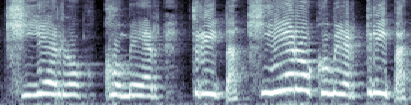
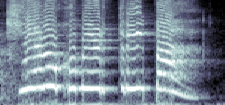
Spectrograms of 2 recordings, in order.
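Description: First: Put-on spoiled boy's demand, climbing; boy chanting his demand, getting louder; rising demand. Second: Much higher, louder shrieked demand; the tantrum peaks in a shriek; boy's demand peaking in a high shriek. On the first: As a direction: chant it louder and higher each time. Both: A narrator's reading. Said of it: "el hijo grita".

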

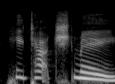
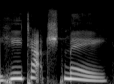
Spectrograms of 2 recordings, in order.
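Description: First: High, loud yell stressing me, "He touched ME!"; retold yell. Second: High, loud yell stressing he, "HE touched me!"; retold yell. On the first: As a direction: shriek it slowly, landing on "me". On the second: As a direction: shriek it slowly, punching "he". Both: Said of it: "Michael is yelling".

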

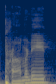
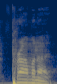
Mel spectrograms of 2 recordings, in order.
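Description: First: Promenade? said pro-muh-NAYD, ending like Gatorade, with a questioning rise; rhymed with Gatorade. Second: Promenade. said pro-muh-NAHD, ending in "nahd", firmly falling; corrected ending. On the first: Speaker mocking his own wrong saying, Promenade ending like Gatorade. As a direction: say Promenade with a long "ayd" ending, as if unsure. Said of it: "like it's Gatorade or something". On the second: Speaker correcting himself, Promenade with the "nahd" ending. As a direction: settle it: Promenade with a broad "ahd" ending. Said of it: "It's a promenade, right?".

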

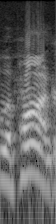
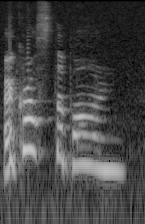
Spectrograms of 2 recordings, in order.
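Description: First: Said in the usual way. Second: Higher-pitched mock English accent; put-on English caricature, pitched up; attempted English accent. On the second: Shown as a demonstration. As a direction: have another go at a badly faked English accent. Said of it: "That's all I got".

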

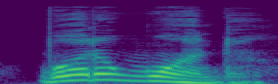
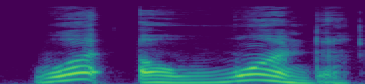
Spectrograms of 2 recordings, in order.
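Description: First: Said in the usual way. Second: "What a wonder" said slower and lower, savoring it; slow musing. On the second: Real, not acted. To her listeners, repeating the phrase slowly and low in awe. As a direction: let it sink in, drawn out and low.

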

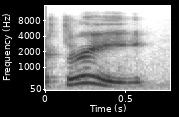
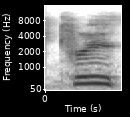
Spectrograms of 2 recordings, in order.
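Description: First: Said in the usual way. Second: "Tree" drawn out, hard t for th; uncle's THREE. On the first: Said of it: "Tree for three". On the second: Retold or imitated. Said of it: "But he says".

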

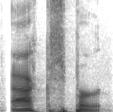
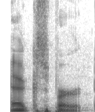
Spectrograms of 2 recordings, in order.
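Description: First: "axpert" opening on an A as in "axe"; accented "axpert". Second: Said in the usual way. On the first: Shown as a demonstration. Would-be accent expert showing off, "axpert" said with an AX sound. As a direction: say "axpert" with AX for the first syllable.

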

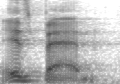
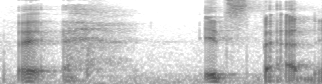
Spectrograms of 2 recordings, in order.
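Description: First: Said in the usual way. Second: Whispered it's bad. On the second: Podcast host judging the bad movie, whispered. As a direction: breathe it out as a hushed aside. Repeats verdict, first whispered.

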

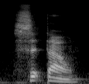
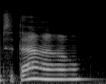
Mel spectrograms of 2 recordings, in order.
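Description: First: Said in the usual way. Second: Higher, louder, put-on voice ordering everyone down; a hammed-up summons to sit; mock command voice.

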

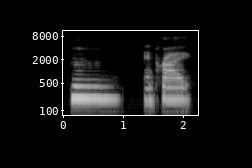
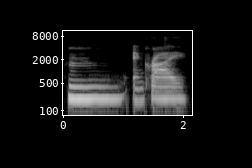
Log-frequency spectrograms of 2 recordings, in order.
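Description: The two takes are said the same way.

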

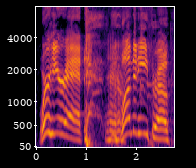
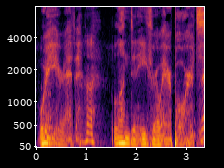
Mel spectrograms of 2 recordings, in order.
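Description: First: Slow booming cabin announcement; loud pilot announcement. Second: Hushed, slow intimate whisper; whispered pilot voice. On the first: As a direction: announce it over the speakers. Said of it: "if he's like". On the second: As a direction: whisper it close to the mic. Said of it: "so he's gonna be like". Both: Pretend.

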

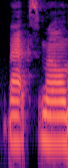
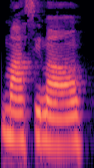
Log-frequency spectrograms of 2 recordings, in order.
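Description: First: Maximo said as MAX-uh-moh with a hard x; Maximo, the English misreading with a ks sound; anglicised wrong name. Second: Massimo with an open ah and a hissed ss; correct Italian name. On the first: Repeating her own earlier slip, she says Maximo the wrong way. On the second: Corrected by her co-host, she says Massimo the Italian way. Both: Shown as a demonstration.

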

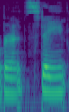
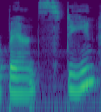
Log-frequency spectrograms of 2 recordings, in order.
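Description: First: "Berenstain" ending like the word "stain"; "-stain" pronunciation. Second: "Bernstein" ending in "steen"; "-steen" pronunciation. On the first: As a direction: say "Berenstain" with a long A in the last syllable. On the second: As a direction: say "Bernstein" with a long EE in the last syllable. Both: Shown as a demonstration. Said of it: "controversy over Berenstain or Bernstein".

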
